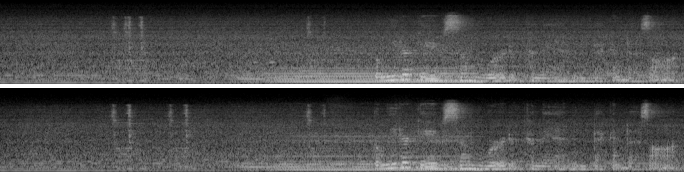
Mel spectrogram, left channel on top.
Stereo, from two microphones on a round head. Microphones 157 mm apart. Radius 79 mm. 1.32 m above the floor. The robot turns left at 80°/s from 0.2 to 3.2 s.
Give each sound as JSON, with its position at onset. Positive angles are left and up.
{"t": 2.3, "sound": "a microwave", "azimuth_deg": -15, "distance_m": 1.6}
{"t": 3.7, "sound": "a woman speaking", "side_deg": -25, "distance_m": 0.9}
